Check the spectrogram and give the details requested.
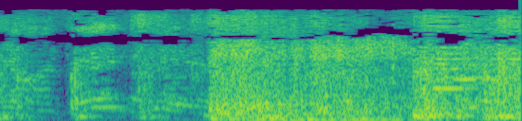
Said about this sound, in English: That did it. Blasted the fort wide open.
